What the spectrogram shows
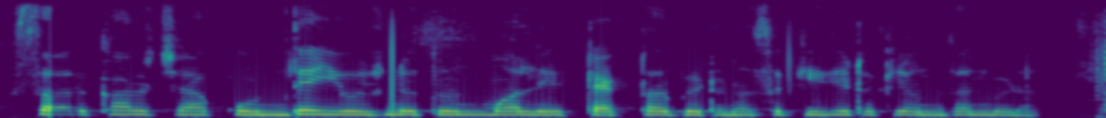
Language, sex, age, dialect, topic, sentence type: Marathi, female, 31-35, Varhadi, agriculture, question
